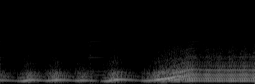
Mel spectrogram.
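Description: Car engine in the driving simulator BeamNG revving in short rising pulses, three swelling whines climbing in pitch with brief clicks between, up close and moderately loud without talk.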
